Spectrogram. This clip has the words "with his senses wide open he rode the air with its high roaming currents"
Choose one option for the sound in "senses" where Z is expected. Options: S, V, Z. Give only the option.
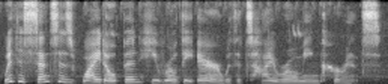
Z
